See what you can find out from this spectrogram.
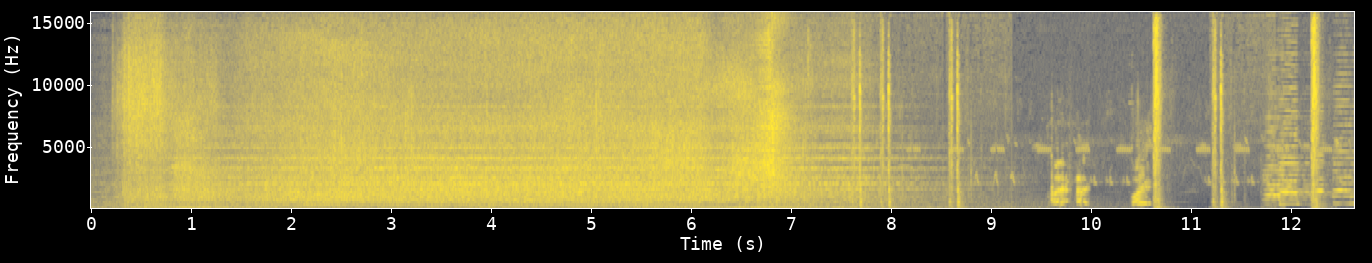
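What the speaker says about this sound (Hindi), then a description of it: "इतना फास्ट गाड़ी चलाता है," A car is driven fast in a TV crime-drama scene: a loud, steady rushing roar dominates for several seconds, then cuts away to sharp clicks and thuds like door and mechanism sounds.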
